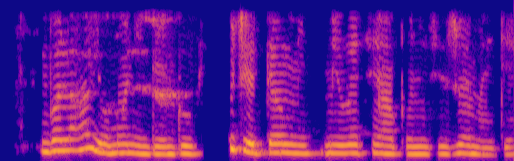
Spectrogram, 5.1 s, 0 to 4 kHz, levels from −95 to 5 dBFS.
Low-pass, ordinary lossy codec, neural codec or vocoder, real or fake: 3.6 kHz; none; vocoder, 44.1 kHz, 128 mel bands every 512 samples, BigVGAN v2; fake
